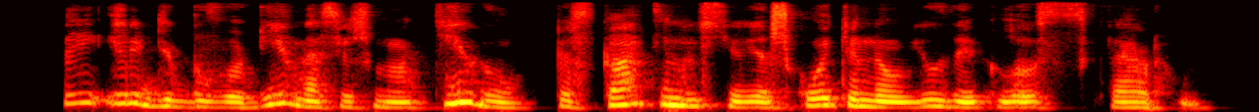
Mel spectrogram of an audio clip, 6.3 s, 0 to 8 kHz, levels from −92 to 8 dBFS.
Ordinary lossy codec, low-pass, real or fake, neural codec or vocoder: Opus, 64 kbps; 7.2 kHz; fake; codec, 24 kHz, 1 kbps, SNAC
